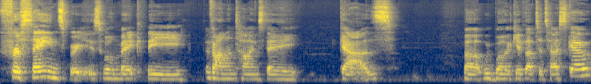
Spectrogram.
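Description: A woman is speaking. She has a London accent. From England, London. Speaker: podcast co-host. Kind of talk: casual chat.

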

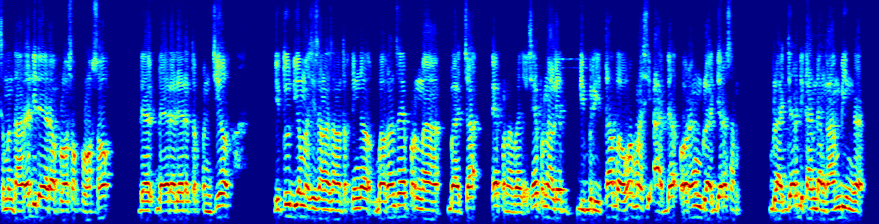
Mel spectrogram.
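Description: An ordinary speaking voice at a fairly quick pace, with fairly even intonation and very even loudness. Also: man, medium pitch for a man. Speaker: university student.

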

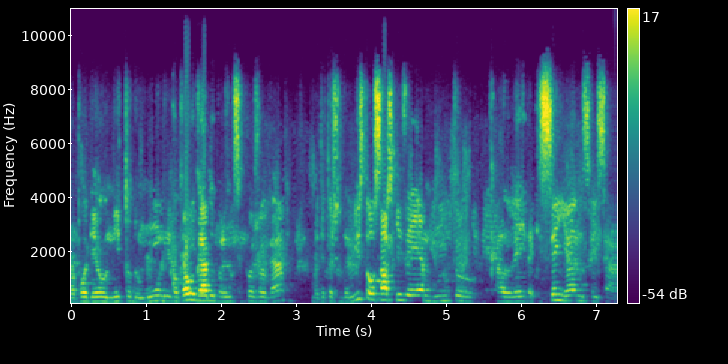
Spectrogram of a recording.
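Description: Speech comes at a very fast pace with noticeable background noise. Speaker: podcast co-host. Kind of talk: casual interview chat. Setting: video call.

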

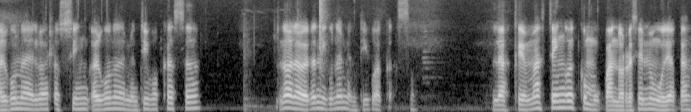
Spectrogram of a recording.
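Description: A man with a Peruvian accent talks with long, frequent pauses. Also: medium pitch for a man, fairly even intonation, fairly quick pace. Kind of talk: casual chat.

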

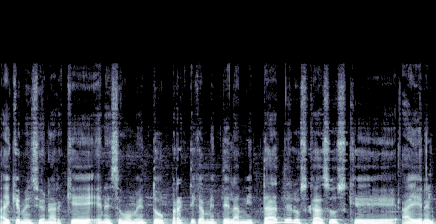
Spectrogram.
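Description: The pitch moves in an ordinary way. It belongs to a man talking fairly quickly. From Colombia, Bogotá. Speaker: journalist and podcast co-host. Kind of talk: casual news discussion. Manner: halting, with frequent repetitions.

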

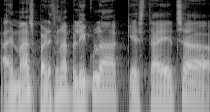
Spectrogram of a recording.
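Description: Lively intonation runs through the speech. The background is silent and the recording very clean. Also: man. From Asturias, Spain (Mieres). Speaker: podcast co-host. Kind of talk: casual chat. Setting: home.

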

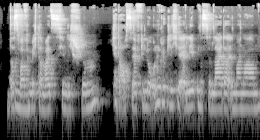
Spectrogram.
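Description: A woman with a medium-pitched voice keeps her intonation fairly even as noticeable background noise plays behind her. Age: 30s. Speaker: yoga teacher and somatic coach. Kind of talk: interview.

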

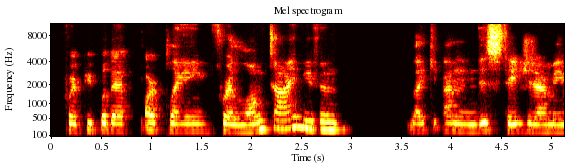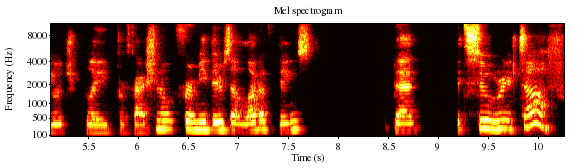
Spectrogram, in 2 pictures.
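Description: A woman speaks with a Portuguese accent. Her pitch variation is ordinary. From Brazil, small town. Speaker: professional footballer. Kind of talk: interview.

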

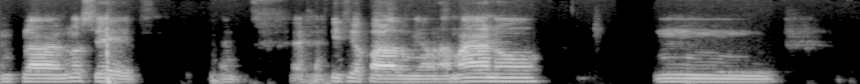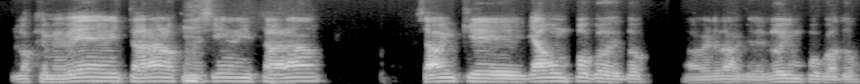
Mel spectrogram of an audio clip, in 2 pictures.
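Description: A man at medium pitch, fairly slow and fairly even in intonation, with long, frequent pauses. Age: 20s. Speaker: calisthenics athlete. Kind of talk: casual chat.

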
